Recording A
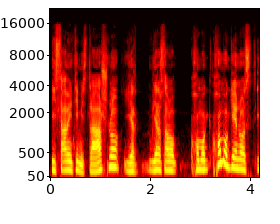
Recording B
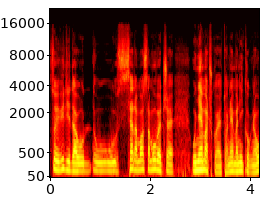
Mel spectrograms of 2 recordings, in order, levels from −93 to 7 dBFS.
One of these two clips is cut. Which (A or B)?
A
